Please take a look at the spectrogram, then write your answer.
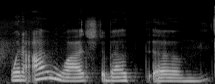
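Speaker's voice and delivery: ordinary delivery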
